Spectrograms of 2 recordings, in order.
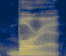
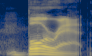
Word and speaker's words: Borat: bow rap movie yeah how do you say it borat like bow rat i wanna i wanna be very clear i'm not like laughing at your pronunciation i'm just laughing out you keep doing it the same way it's just trying to i'm trying to hear how you're saying it bull rat no rat that's better it's just the first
